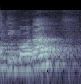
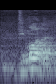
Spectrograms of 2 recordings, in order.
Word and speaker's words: Dimona: French, the Israelis build in a town called Dimona a textile factory.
